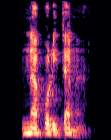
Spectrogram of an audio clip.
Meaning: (adjective) feminine singular of napolità; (noun) 1. female equivalent of napolità 2. pain au chocolat 3. Neapolitan wafer
- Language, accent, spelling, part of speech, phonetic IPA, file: Catalan, Valencia, napolitana, adjective / noun, [na.po.liˈta.na], LL-Q7026 (cat)-napolitana.wav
